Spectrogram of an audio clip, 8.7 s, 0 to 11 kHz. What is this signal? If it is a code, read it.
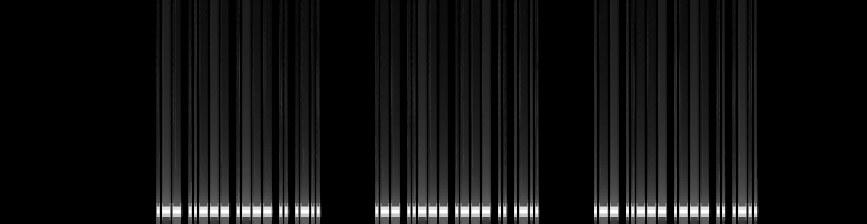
Morse code, heard as a keyed tone, about 46 wpm, 700 Hz. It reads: W2JIL W2JIL W2JIL
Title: USA Call Signs - 5 Characters - Repeated 3x - 45wpm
